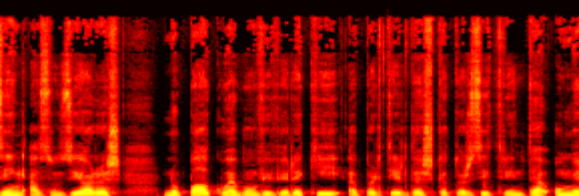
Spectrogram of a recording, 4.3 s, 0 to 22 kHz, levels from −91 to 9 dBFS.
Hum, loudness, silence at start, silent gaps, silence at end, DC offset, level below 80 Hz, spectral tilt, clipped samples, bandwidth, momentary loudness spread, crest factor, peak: none; -20 LUFS; 0 s; none; 0 s; under 0.1%; -60 dBFS; -6 dB/octave; under 0.1%; over 20 kHz; 7 LU; 18 dB; -2 dBFS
